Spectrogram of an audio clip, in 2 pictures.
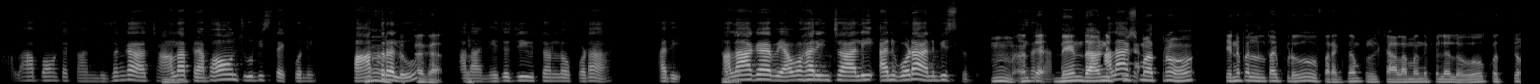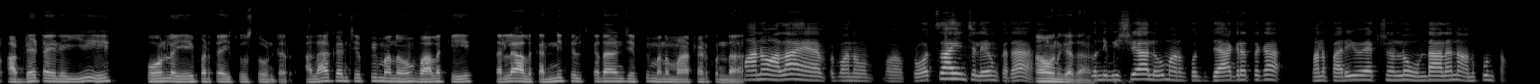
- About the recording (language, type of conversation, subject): Telugu, podcast, ఏ సినిమా పాత్ర మీ స్టైల్‌ను మార్చింది?
- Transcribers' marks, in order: giggle; in English: "ఫర్ ఎగ్జాంపుల్"; in English: "అప్డేట్"; giggle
